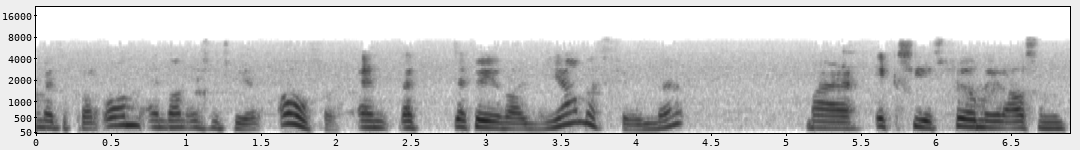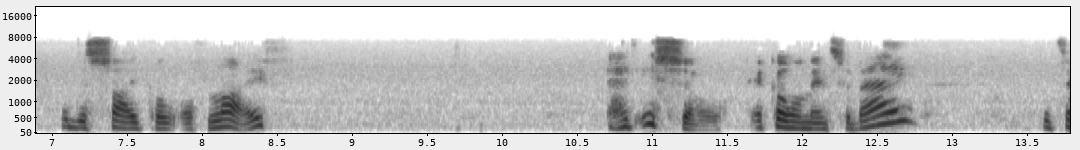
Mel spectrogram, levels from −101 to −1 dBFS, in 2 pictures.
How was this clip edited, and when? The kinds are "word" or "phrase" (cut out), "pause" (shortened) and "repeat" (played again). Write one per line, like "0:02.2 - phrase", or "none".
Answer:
0:02.0 - pause
0:02.9 - phrase
0:05.5 - pause
0:07.0 - pause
